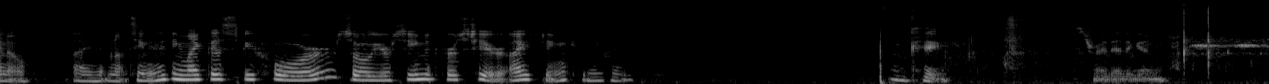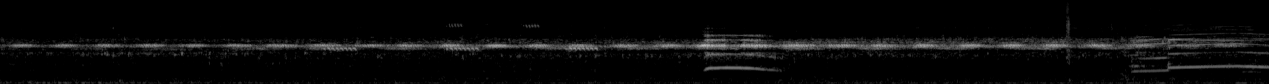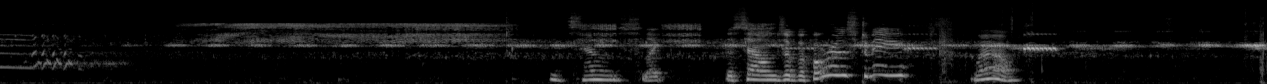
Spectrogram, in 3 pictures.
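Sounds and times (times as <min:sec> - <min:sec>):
bird call: 0:11.8 - 0:38.0
steady pulsing chirp: 0:11.9 - 0:24.2, 0:25.8 - 0:38.0
high buzzing hiss: 0:26.7 - 0:38.0.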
